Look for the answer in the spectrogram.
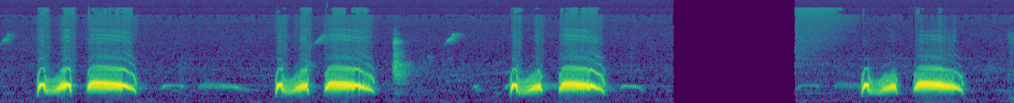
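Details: Lure call of a spotted dove, played to provoke wild doves into cooing: four matching phrases, each a quick double hoot followed by a fuller, slightly wavering coo, spaced roughly every two to three seconds, no other sounds.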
